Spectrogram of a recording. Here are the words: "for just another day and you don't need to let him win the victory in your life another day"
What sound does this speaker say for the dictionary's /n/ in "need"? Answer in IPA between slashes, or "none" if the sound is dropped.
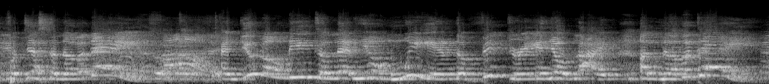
/n/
